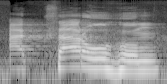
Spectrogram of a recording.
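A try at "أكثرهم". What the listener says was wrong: বেশ, মাশাআল্লাহ।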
